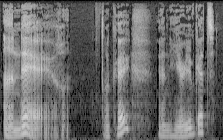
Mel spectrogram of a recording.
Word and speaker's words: un air: Okay, we'll make this little link between the two, un air.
